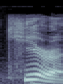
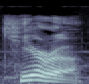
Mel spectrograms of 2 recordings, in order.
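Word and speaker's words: Qi'ra: So it's an interesting and new way of looking at a name like that, that sounds like Kira is spelt with a K, but it's not.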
